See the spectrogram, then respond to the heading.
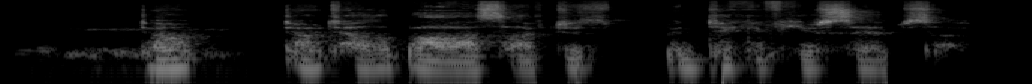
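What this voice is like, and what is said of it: Raspy character voice. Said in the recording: “just a little raspy is all ... throat-destroying juice”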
